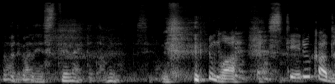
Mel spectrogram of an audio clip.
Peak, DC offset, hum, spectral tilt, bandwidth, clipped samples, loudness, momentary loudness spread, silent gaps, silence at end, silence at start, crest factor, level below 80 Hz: -6 dBFS; under 0.1%; none; -5.5 dB/octave; 19 kHz; under 0.1%; -27 LUFS; 14 LU; none; 0 s; 0.05 s; 20 dB; -74 dBFS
